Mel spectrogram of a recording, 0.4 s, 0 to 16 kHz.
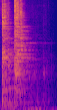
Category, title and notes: Sound effects > Objects / House appliances
Junkyard Foley and FX Percs (Metal, Clanks, Scrapes, Bangs, Scrap, and Machines) 2
Clang, Clank, Environment, Foley, garbage, Machine, rattle, Robot, rubbish, scrape, trash, waste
